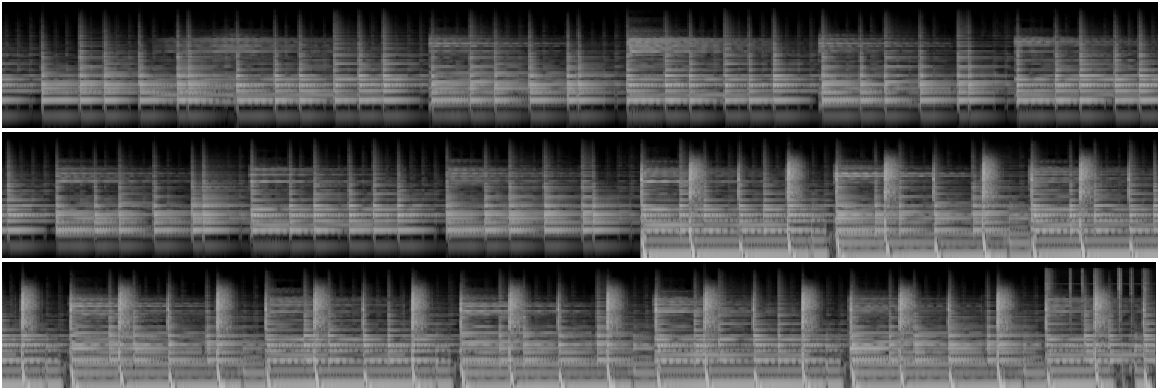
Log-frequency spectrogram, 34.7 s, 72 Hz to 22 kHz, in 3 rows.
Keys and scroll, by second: 1.8 3, 10.3 ctrl+z, 12.2 ctrl+z, 14.9 4, 18.2 3, 19.3 ], 20.9 4, 26.0 5, 28.1 5, 30.8 5.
